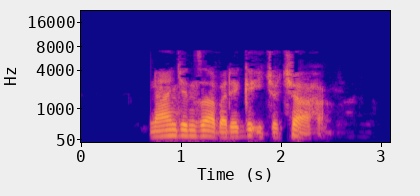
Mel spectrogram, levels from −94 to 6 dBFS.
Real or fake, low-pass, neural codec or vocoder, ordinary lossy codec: real; 7.2 kHz; none; MP3, 32 kbps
